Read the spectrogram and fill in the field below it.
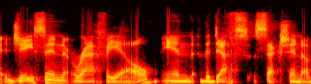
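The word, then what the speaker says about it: Rafiel: raffel's last name as Ral which is how at least one of the adaptations of a Caribbean mystery pronounced it it seems that the predominant pronunciation is Raphael I suppose you could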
